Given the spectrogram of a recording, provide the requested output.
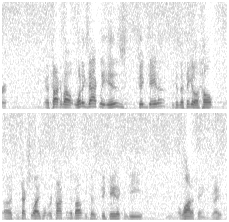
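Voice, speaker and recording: With an American accent, a man speaks at a high pitch and a fairly quick pace, showing ordinary pitch variation against noticeable background noise. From US, rural Montana. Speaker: UX designer, conference speaker. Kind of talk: conference talk. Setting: stage with audience. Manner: loud.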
